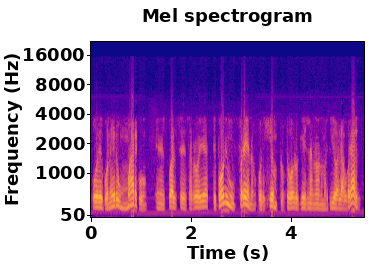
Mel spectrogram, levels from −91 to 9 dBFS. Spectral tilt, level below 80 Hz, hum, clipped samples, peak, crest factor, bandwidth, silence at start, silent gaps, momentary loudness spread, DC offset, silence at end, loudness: -7 dB/octave; -60 dBFS; 50 Hz at -55 dBFS; under 0.1%; 0 dBFS; 14 dB; 7.2 kHz; 0.05 s; none; 8 LU; under 0.1%; 0.1 s; -15 LUFS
